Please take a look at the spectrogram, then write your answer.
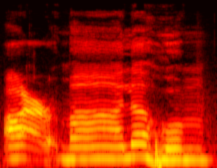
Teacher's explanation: اعمالہم، عین حلقیہ لیٹر ہے، حلق سے ادا ہوگا، میم کے بعد الف جو ہے وہ الف مدہ ہے، اس کو کھینچنا ہے، ٹھیک ہے، 2 کاؤنٹس۔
